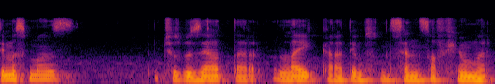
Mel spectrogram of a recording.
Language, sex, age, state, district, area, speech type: Kashmiri, male, 18-30, Jammu and Kashmir, Kupwara, rural, spontaneous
